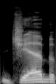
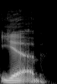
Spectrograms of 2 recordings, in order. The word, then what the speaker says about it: Jeb: still is, named Jens Jeb Bergensten as lead designer. Watched a few interviews with this guy. Mm-hmm. Is it pronounced Jens? It's definitely Jens, but it's also Jeb and not Yeb.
